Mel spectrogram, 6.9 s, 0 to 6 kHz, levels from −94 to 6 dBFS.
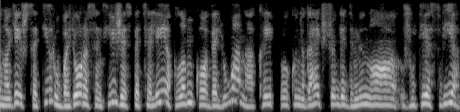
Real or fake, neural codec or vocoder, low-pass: real; none; 5.4 kHz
